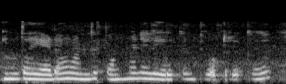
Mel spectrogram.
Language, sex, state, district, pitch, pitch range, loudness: Tamil, female, Tamil Nadu, Kanyakumari, 250 Hz, 235-265 Hz, -13 LUFS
